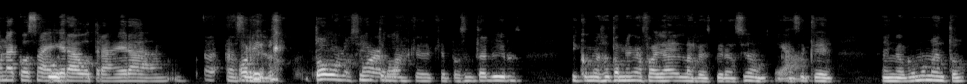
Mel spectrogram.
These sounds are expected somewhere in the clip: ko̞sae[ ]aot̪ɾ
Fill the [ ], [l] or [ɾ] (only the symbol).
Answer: ɾ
